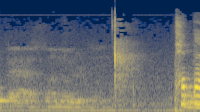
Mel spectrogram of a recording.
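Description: A single sharp finger snap about a second in, between a woman's trailing words and her next phrase.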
